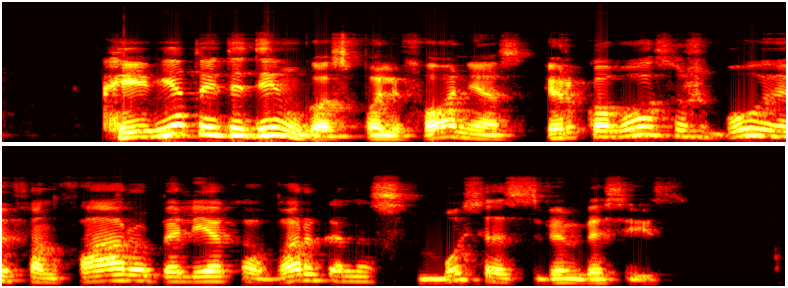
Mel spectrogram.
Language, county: Lithuanian, Klaipėda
